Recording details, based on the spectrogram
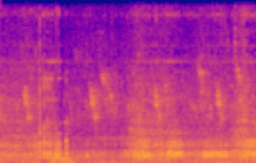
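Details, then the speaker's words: Suzuki Burgman Street CVT noisy under throttle: torque drive bearing, turned by hand under light pressure with clutch, spring and belt removed, gives rough ratchety clicking and grating; damaged bearing, to be replaced. "Ayan ah. May tama po ang kanyang turk drive bearing."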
